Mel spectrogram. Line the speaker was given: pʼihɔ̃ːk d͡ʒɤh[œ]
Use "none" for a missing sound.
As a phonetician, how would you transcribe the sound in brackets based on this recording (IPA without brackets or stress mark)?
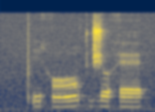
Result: ɛ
